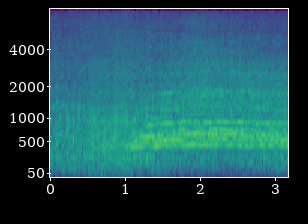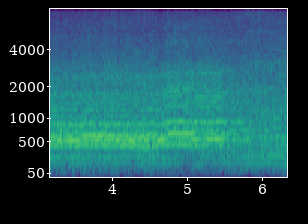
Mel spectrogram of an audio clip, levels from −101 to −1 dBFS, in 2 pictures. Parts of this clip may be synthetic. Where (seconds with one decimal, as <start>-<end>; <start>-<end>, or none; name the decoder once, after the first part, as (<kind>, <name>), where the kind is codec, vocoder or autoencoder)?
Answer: 0.5-1.1 (vocoder, WaveNeXt)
